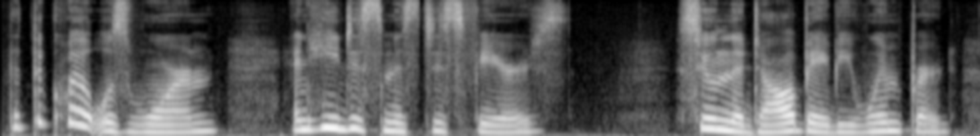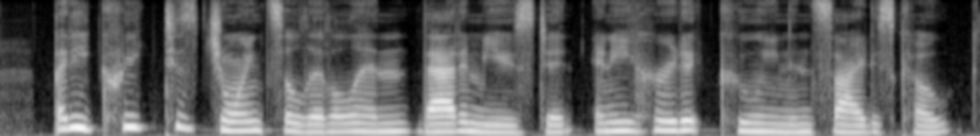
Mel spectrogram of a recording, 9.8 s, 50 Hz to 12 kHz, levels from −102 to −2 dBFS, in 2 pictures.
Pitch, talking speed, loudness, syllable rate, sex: 200 Hz, 210 wpm, -18 LUFS, 5.4 syllables/s, female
